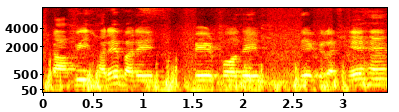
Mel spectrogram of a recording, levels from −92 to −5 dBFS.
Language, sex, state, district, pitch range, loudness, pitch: Hindi, male, Haryana, Charkhi Dadri, 145-160 Hz, -15 LUFS, 150 Hz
